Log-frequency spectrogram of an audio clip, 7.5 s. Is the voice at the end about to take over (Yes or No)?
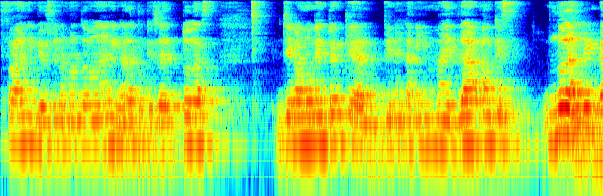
No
